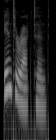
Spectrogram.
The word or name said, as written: interactant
